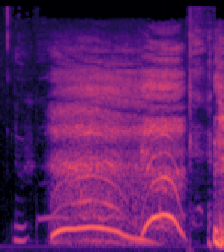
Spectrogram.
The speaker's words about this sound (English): So much gasping. I'm over gasping.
